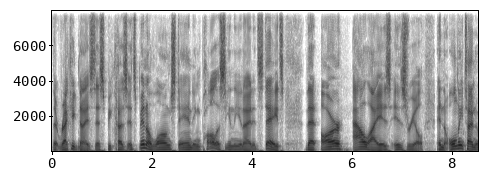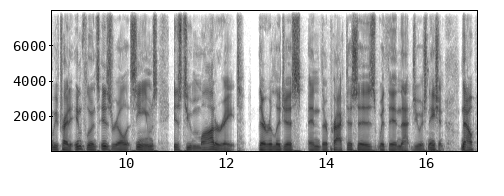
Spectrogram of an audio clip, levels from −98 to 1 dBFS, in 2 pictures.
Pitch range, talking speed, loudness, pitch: 95-120 Hz, 155 wpm, -21 LUFS, 105 Hz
